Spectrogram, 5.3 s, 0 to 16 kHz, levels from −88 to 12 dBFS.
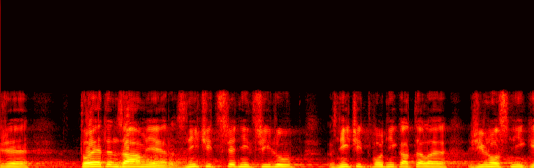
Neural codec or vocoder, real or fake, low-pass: none; real; 7.2 kHz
